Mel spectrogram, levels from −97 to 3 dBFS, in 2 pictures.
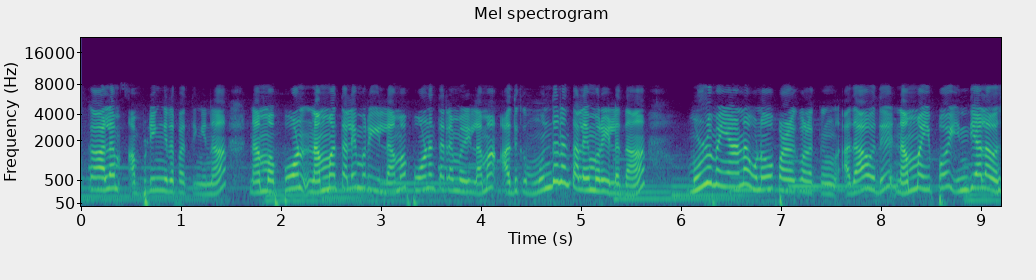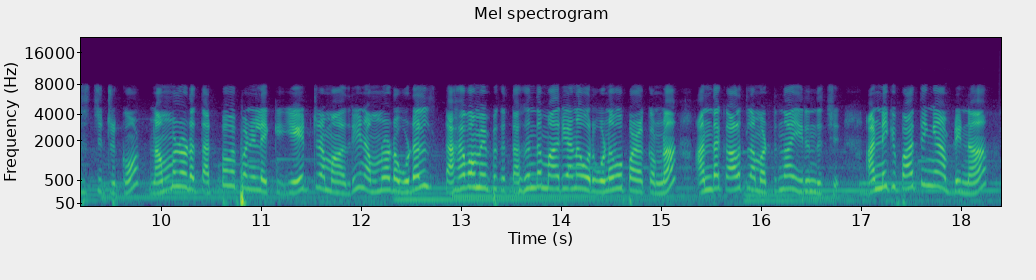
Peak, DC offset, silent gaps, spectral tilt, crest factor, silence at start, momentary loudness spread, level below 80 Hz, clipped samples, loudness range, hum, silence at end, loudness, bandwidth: -4 dBFS; under 0.1%; none; -5.5 dB/octave; 20 dB; 0 s; 7 LU; -42 dBFS; under 0.1%; 2 LU; none; 0 s; -23 LUFS; 8.2 kHz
